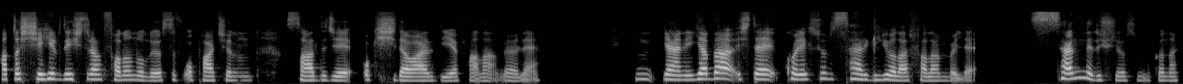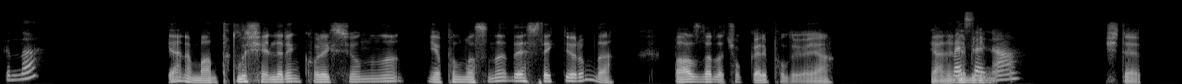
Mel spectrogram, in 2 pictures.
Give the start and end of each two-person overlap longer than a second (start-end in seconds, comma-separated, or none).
none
